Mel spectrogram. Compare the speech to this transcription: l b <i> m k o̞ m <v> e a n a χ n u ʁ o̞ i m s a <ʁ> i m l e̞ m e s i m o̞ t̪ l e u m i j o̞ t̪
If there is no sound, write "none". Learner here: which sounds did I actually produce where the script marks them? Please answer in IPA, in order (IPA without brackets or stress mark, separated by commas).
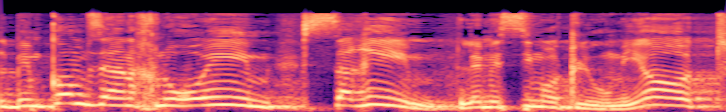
i, z, ʁ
